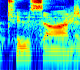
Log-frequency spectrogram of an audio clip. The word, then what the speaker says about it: Twoson: I always thought it was pronounced Twoson for some reason as a kid. I mean, I didn't know Tucson, Arizona was a real place, so... Oh, why not? Pretty sure Twoson is the intended pronunciation, though.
